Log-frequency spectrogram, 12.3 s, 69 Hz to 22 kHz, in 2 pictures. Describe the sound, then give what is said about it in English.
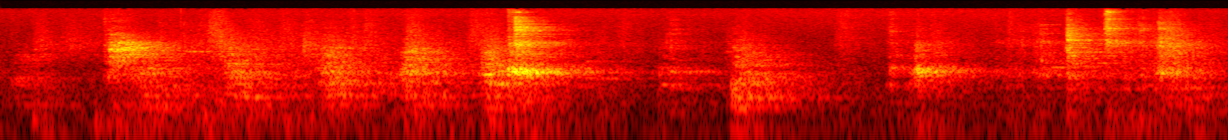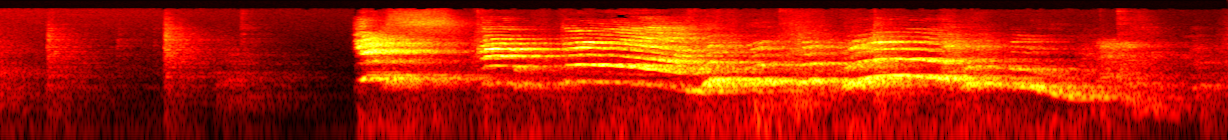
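A cancer-detection dog sniffs its way along six metal sample stands holding saline with human cells, pressing its nose against each metal plate. Quick, breathy sniffing bursts come with short pauses, followed by a louder, busier stretch at the end. “I came back for a quick visit to record some of the sound of the dogs, with the help of Courtney and her assistant Tess, who followed the dogs with a microphone for me. So here is the sound of Levi checking a series of 6 samples.”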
